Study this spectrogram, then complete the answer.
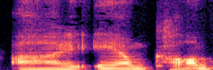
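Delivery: slow, soft mantra; hushed, unhurried self-reassurance; calmest voice. Shown as a demonstration. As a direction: soothe yourself, slowly and softly. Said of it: "speak to yourself in the calmest voice you can muster".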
